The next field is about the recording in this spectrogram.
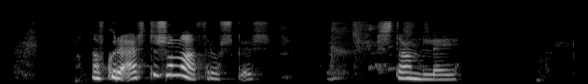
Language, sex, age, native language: Icelandic, male, 11, Icelandic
